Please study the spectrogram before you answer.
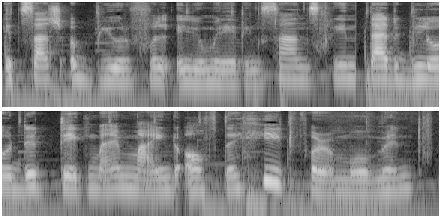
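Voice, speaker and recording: A woman's voice: lowish voice, fairly even intonation, normal speed, a little mellow. A woman in her twenties with an Indian accent, giving a casual, playfully dramatic makeup voice-over as a beauty vlogger. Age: 20s. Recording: voice-over with music behind.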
